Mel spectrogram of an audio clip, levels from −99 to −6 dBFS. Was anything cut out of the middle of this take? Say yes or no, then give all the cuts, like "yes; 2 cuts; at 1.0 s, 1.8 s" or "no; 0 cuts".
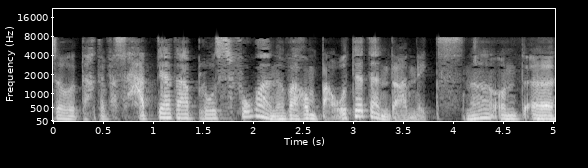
no; 0 cuts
